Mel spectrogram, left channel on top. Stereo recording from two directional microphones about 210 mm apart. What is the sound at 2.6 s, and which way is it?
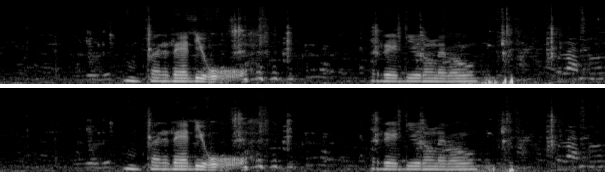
Speech, 15° left (ahead or behind).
